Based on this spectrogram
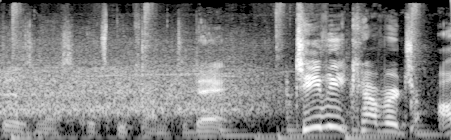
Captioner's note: crowd cheering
